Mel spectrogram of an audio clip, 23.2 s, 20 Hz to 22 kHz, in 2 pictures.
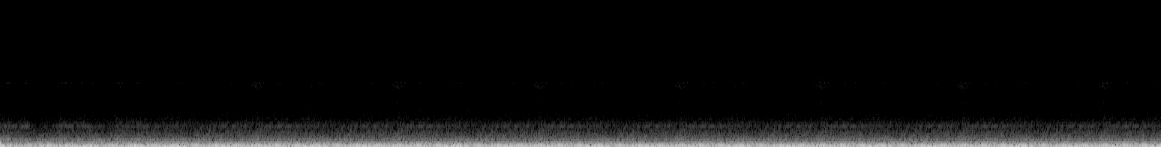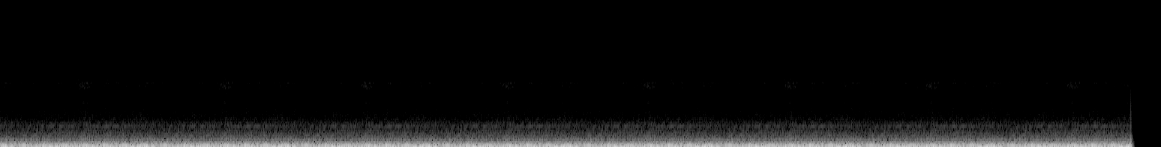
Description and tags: Lift Noise 2
Some lift noises I gathered whilst doing foley for a project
